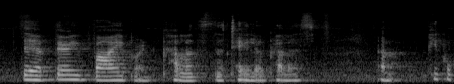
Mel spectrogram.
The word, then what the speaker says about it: Phthalo: It's Phthalo, and people pronounce it differently, but my watercolour teacher was British, and she liked Talo colours as well, and she always pronounced it Talo.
